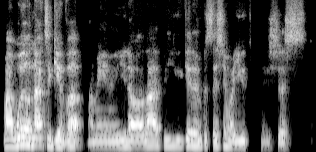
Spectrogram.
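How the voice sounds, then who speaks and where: A man's voice: medium pitch, fairly even intonation. Young guy from maryland, ex hoops player, keeps restarting his sentences, casual chat. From Maryland, USA. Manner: halting, many restarts and fillers. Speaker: guest, former basketball player.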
